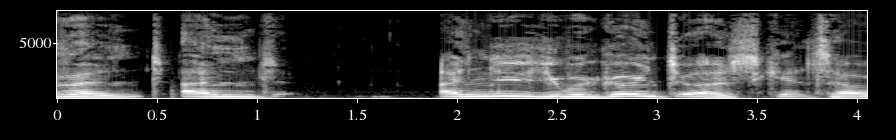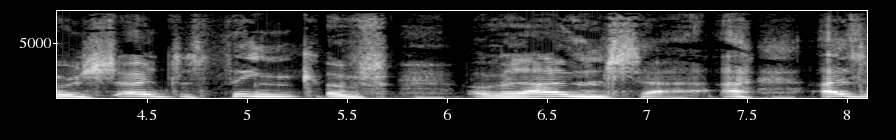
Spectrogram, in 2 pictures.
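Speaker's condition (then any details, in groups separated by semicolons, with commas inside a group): Cerebral palsy; involuntary movement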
